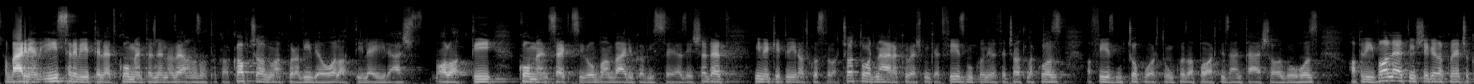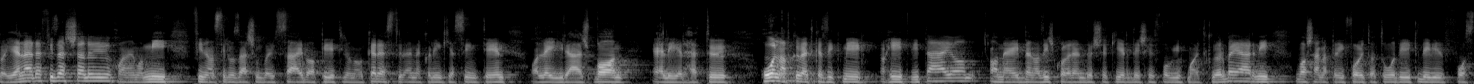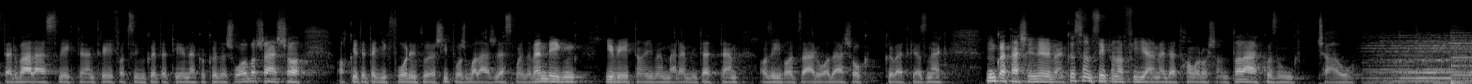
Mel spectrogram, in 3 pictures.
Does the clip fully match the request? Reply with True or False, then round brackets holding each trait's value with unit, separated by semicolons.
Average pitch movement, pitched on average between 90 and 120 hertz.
True (3.1 semitones; 110 Hz)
